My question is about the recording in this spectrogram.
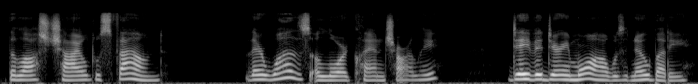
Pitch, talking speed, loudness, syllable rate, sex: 215 Hz, 130 wpm, -20 LUFS, 4.1 syllables/s, female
